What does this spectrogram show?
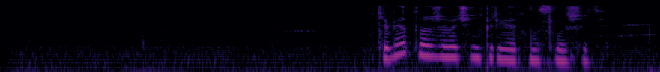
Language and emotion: Russian, positive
